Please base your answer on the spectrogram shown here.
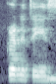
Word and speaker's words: Grenadines: How do you pronounce Grenadines. it? Steve? Grenadines, yeah. Grenadines.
